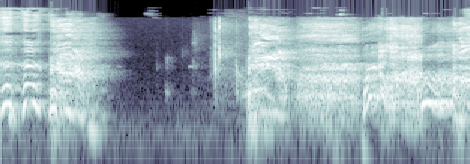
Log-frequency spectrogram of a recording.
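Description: A person, angered during a conversation, coughs and clears their throat in a few rough, harsh bursts, with a short pause in the middle, then a longer stretch of raspy throat clearing. No speech.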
